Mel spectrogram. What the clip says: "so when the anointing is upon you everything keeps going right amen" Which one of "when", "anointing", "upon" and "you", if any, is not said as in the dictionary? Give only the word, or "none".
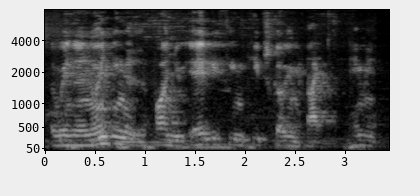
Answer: upon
